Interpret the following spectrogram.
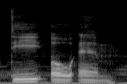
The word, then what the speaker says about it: DOM: absolutely insane Laura says it's typically pronounced as individual letters as d-o-m that's price action sucks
